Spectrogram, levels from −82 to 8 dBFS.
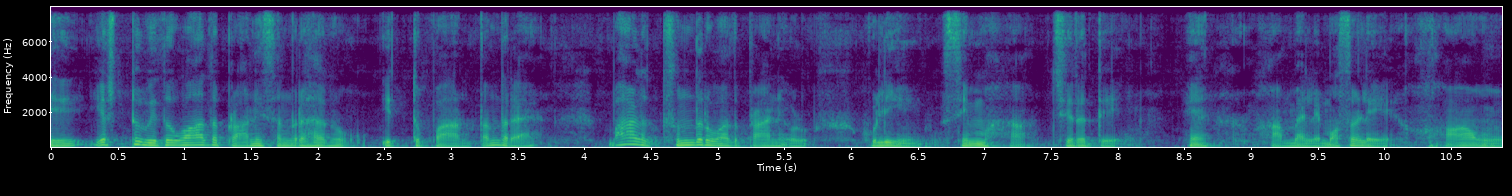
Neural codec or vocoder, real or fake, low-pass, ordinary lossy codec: codec, 16 kHz, 4.8 kbps, FACodec; fake; none; none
